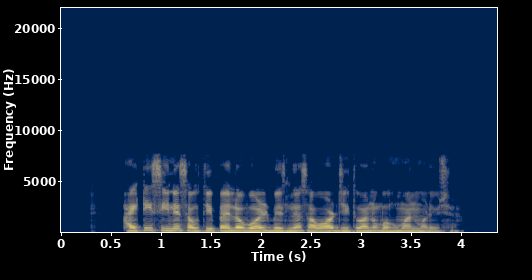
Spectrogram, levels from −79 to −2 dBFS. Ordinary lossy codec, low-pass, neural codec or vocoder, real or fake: none; none; none; real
